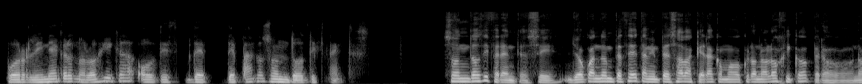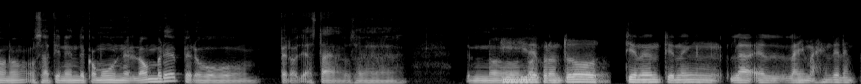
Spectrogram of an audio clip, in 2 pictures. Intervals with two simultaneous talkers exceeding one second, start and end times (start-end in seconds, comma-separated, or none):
none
